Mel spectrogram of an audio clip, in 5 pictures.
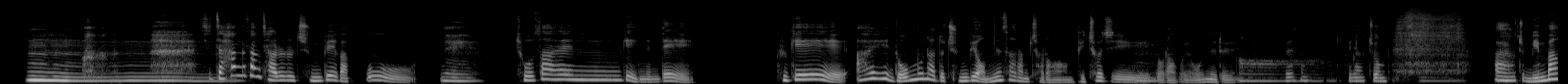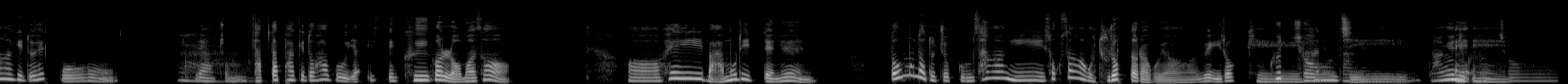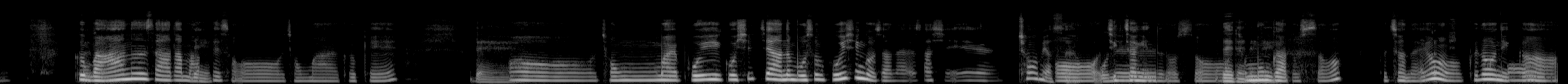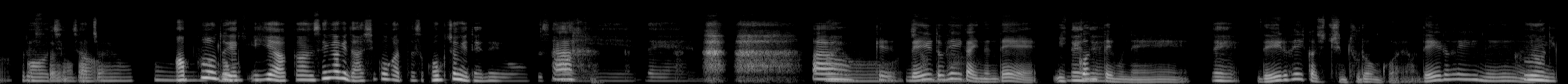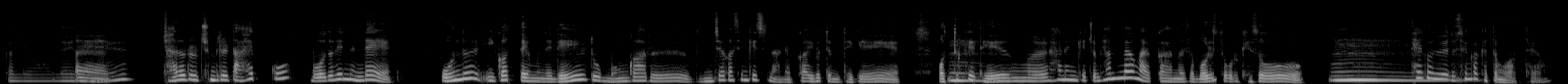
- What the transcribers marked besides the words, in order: laugh; drawn out: "음"; "조사한" said as "조사핸"; other background noise; teeth sucking; tapping; laughing while speaking: "아"; laugh; drawn out: "음"
- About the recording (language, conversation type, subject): Korean, advice, 회의 중 동료의 공개적인 비판에 어떻게 대응해야 하나요?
